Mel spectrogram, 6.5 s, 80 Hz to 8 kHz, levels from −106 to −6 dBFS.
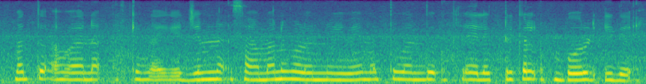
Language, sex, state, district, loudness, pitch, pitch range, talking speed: Kannada, female, Karnataka, Bidar, -16 LUFS, 240 Hz, 235-255 Hz, 100 wpm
